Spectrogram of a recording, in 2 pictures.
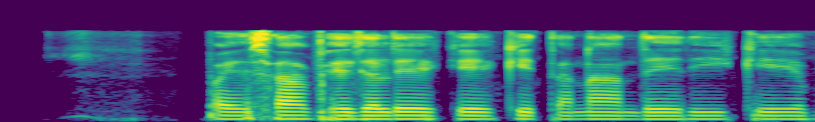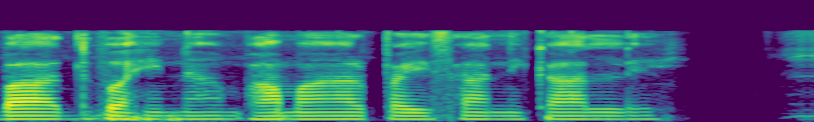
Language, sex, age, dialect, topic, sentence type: Bhojpuri, male, <18, Western, banking, question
